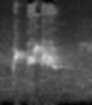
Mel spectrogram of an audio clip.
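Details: Red-whiskered bulbul singing in the morning for contest training: a single quick, cheerful phrase of rolling whistled notes that rise and dip, over in well under a second.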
